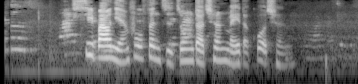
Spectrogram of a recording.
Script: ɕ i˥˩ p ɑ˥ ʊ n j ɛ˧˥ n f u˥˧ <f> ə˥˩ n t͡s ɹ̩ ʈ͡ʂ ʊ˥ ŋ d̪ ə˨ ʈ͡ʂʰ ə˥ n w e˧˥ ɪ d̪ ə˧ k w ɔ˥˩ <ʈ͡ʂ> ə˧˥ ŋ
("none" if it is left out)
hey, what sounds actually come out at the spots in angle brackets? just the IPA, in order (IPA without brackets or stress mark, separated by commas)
f, ʈ͡ʂʰ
